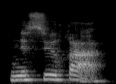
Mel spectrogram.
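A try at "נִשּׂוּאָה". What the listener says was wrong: Yes. Mm-hmm. Excellent. Nisucha. Excellent. Excellent.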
